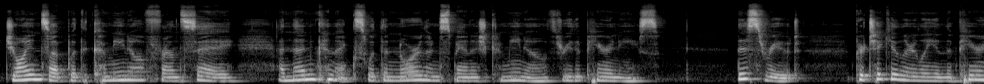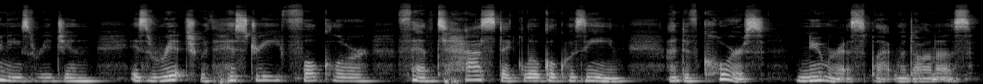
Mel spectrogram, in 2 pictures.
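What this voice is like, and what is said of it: Californian American accent. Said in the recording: “please excuse my Californian accent”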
